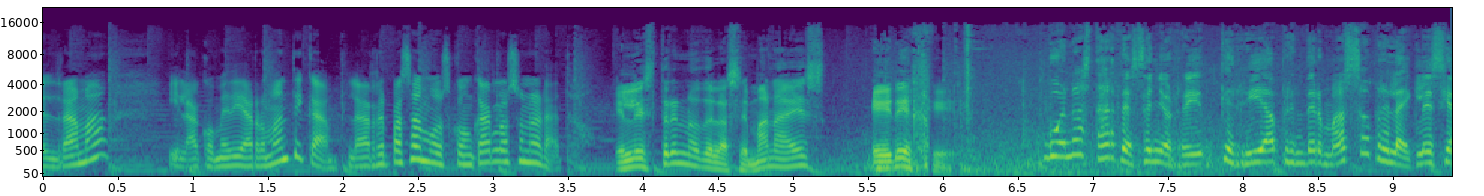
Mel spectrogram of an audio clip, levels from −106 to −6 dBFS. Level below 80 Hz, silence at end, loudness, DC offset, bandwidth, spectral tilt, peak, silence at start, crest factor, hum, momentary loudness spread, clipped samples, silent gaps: -54 dBFS; 0 s; -29 LUFS; under 0.1%; 16 kHz; -4.5 dB/octave; -12 dBFS; 0 s; 18 dB; none; 12 LU; under 0.1%; none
